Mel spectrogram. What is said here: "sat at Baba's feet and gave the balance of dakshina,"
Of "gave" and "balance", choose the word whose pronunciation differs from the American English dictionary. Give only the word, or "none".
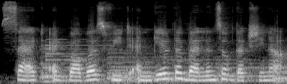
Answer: none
